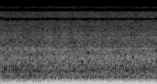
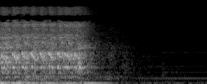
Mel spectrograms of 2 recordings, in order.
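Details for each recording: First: Ford 6.0 Powerstroke diesel (07.60 build) after unplugging a shorted ICP sensor fixed a no-start: deep, even idle with a steady low rumble and no knocks or misses; normal idle. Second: 2005-up 6.0 Powerstroke diesel (deleted, updated standpipes) cranking: two spells of fast, even cranking that never fire; no-start caused by faulty ICP sensor, not the high pressure oil pump.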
